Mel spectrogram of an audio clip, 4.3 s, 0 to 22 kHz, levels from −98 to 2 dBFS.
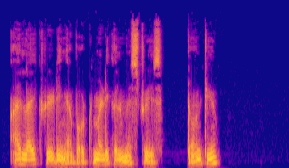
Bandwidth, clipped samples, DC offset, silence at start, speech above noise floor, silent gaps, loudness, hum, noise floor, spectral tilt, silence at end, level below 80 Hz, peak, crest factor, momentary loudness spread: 14 kHz; under 0.1%; under 0.1%; 0.15 s; 67 dB; none; -15 LUFS; none; -81 dBFS; -5 dB/octave; 1.05 s; -48 dBFS; -2 dBFS; 14 dB; 4 LU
